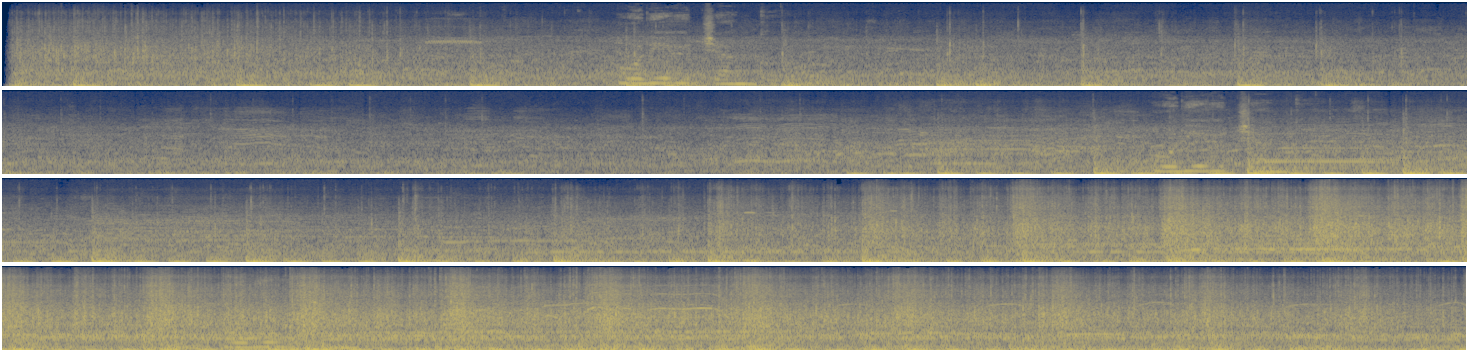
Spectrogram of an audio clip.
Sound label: soccer crowd chant Brazil drums beat in rhythm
